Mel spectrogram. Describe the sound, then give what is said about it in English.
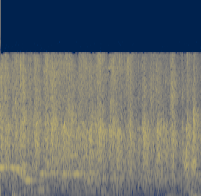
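Steady audience applause for a performer who has just finished on stage, a dense crackle of many hands clapping at an even level throughout, with a faint voice briefly audible beneath it near the start. “Give her a hand. And keep it going.”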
